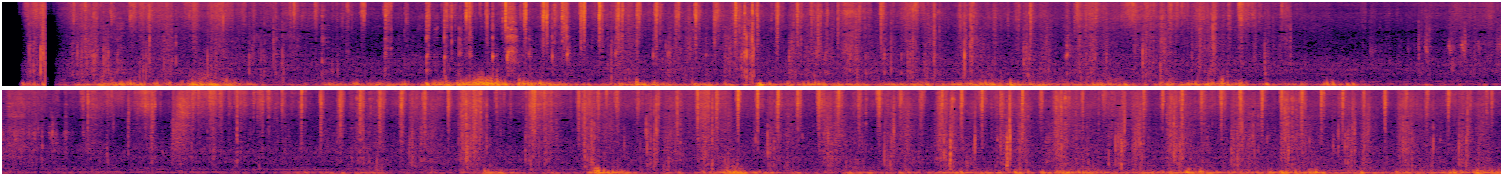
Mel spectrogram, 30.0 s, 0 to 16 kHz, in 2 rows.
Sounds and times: Walking man 0:13.6 - 0:29.9
birds 0:14.0 - 0:15.8

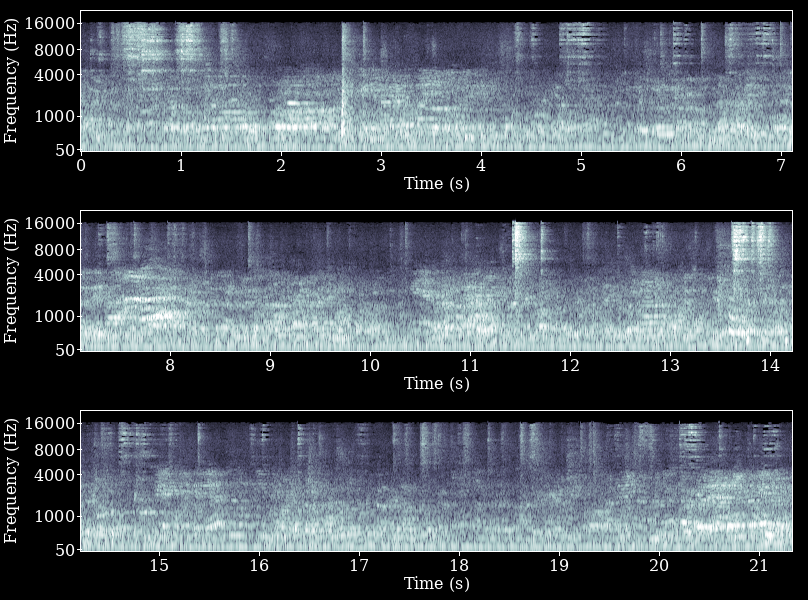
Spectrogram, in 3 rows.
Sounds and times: people 0:00.0 - 0:21.3

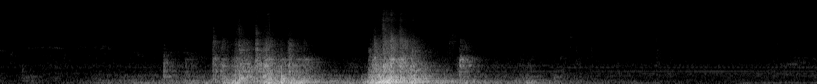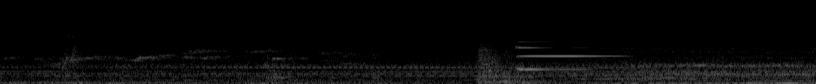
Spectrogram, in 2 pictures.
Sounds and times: moving of shelves 0:00.2 - 0:06.2
elevator sound 0:12.9 - 0:16.3

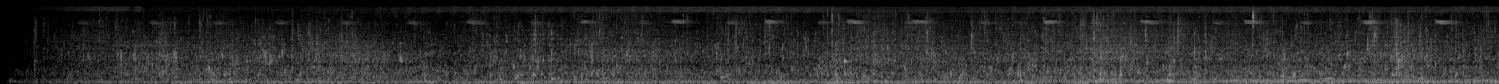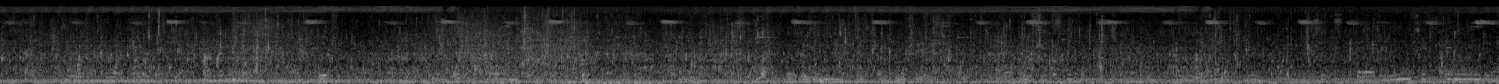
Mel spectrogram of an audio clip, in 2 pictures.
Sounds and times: Boats Engines 0:00.0 - 0:29.9
Waves Lapping 0:00.0 - 0:29.9
Birds 0:00.2 - 0:29.9
Distant People 0:01.5 - 0:29.9

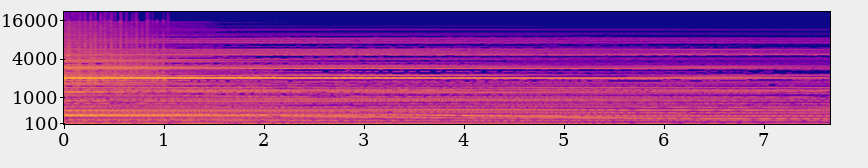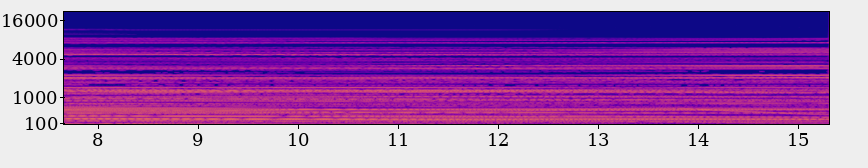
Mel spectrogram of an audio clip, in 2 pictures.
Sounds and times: bell 0:00.0 - 0:07.6

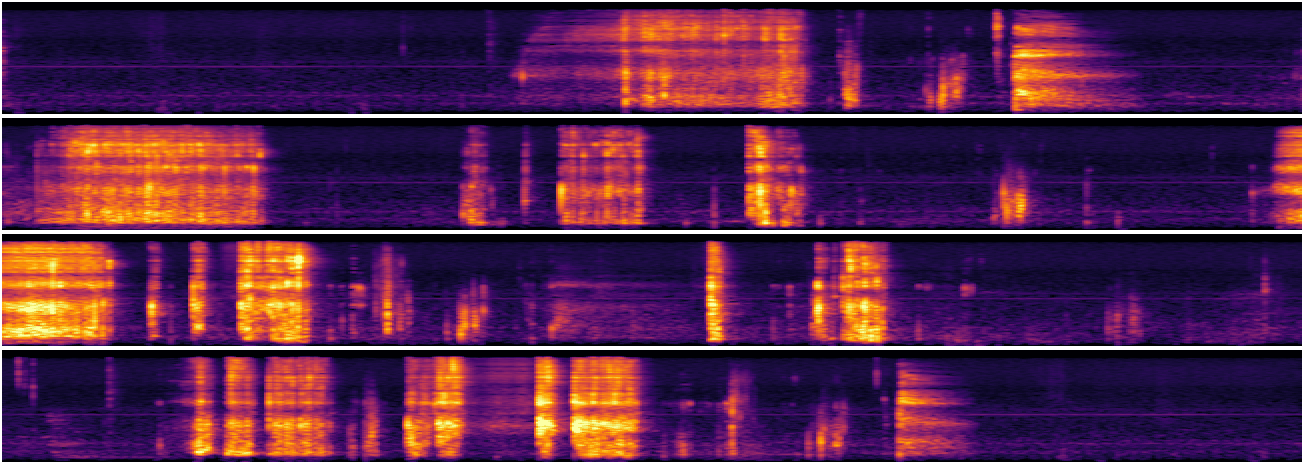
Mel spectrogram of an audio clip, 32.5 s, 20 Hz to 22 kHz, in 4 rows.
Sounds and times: Slurping of water in cup 0:03.7 - 0:06.1
breathing 0:06.3 - 0:07.1
Slurping of water in cup 0:08.2 - 0:09.8
Slurping of water in cup 0:11.0 - 0:12.2
Slurping of water in cup 0:12.8 - 0:13.2
Slurping of water in cup 0:14.3 - 0:14.6
Slurping of water in cup 0:16.1 - 0:19.8
breathing 0:19.6 - 0:20.6
Slurping of water in cup 0:20.6 - 0:21.9
Slurping of water in cup 0:25.4 - 0:29.7
breathing 0:30.0 - 0:30.5

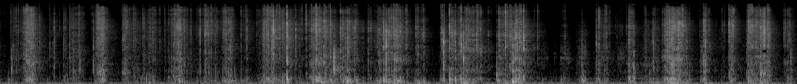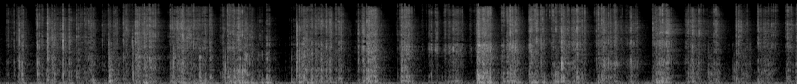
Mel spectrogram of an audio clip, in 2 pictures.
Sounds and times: Ripping Paper 0:00.0 - 0:15.9

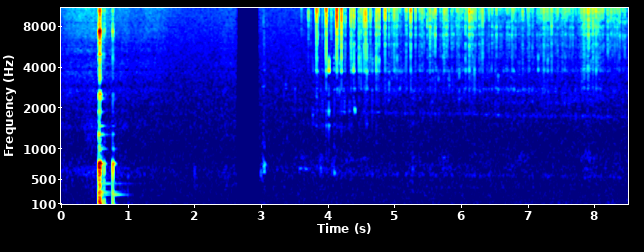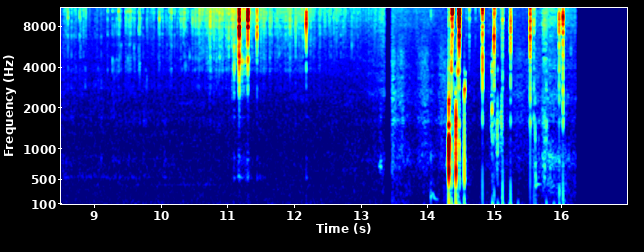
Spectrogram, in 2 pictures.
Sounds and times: oil 0:03.5 - 0:13.0

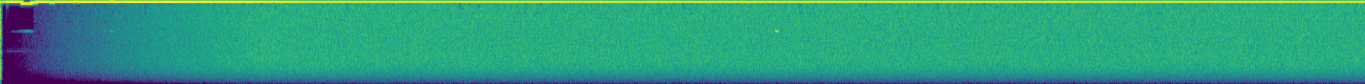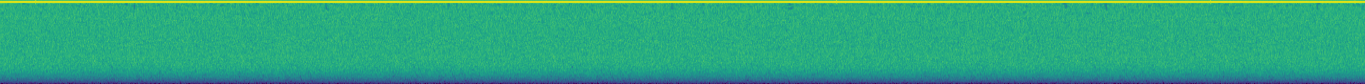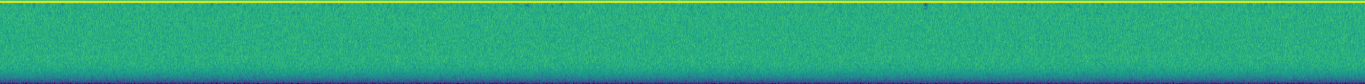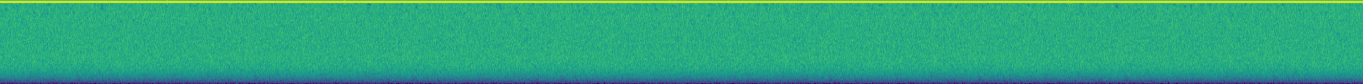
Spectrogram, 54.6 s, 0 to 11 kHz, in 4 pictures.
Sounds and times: static of turning on a TV 0:00.0 - 0:00.2
electronic squeal of energized circuitry 0:00.0 - 0:02.8

